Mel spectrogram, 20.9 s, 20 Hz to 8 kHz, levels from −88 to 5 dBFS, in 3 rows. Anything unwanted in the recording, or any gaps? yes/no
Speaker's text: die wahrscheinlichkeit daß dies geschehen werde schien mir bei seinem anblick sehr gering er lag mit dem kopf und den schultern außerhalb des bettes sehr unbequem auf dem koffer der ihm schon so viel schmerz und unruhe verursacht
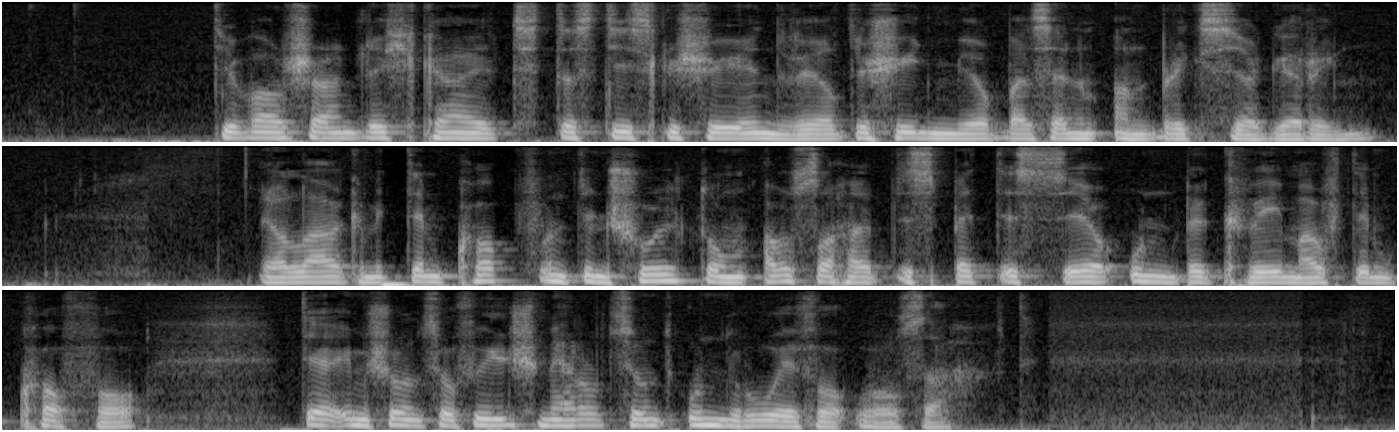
no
